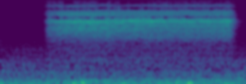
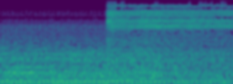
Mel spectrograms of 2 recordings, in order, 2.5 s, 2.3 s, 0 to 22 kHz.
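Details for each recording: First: Peugeot 107 A/C, R134a DIY regas kit, gauge off the scale: three sharp two-second hissing bursts as refrigerant is vented through the low-side valve; system overcharged, gas released to relieve it. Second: Peugeot 107 at idle after excess R134a refrigerant was vented from an overfilled A/C system: steady, even engine hum with a sharp gas hiss; the compressor no longer cycles in and out rapidly and the engine sounds normal.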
